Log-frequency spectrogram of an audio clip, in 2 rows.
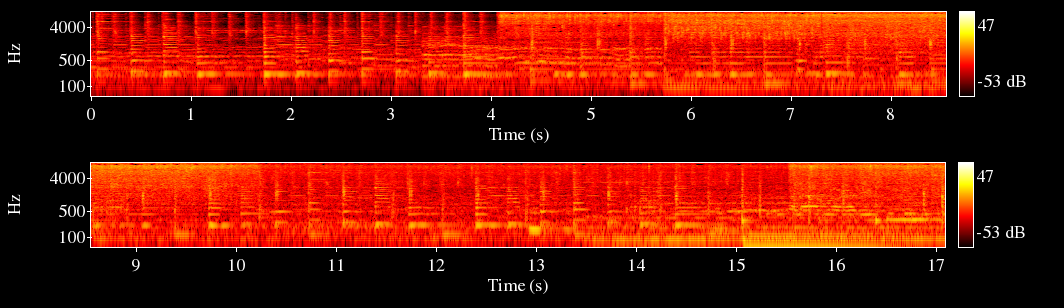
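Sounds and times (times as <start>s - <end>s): background music: 0.0s - 17.0s
onions sizzling in oil: 4.1s - 10.6s, 11.3s - 13.3s.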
